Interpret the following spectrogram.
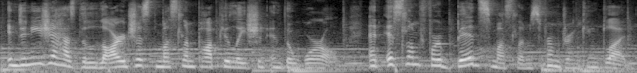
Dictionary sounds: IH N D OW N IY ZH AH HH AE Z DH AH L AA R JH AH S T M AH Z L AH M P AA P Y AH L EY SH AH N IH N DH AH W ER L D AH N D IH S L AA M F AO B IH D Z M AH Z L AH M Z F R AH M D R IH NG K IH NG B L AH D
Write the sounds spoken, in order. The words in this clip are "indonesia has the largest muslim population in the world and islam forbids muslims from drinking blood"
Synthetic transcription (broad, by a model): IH N D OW N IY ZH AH HH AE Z DH AH L AA R JH AH S T M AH S L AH M P AA P Y AH L EY SH AH N IH N DH AH W ER L D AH N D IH S L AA M F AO B IH D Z M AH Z L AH M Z F R AH M D R IH NG K IH NG B L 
